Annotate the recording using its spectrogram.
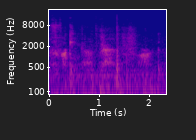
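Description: Near silence, with faint whispering in short patches and a couple of faint ticks.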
